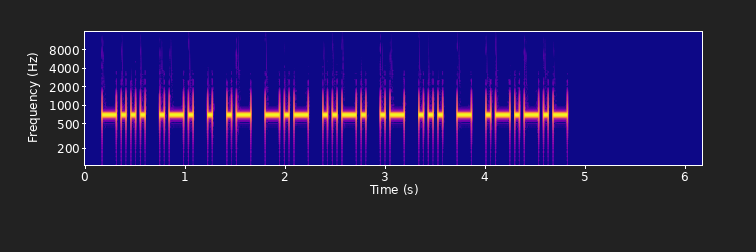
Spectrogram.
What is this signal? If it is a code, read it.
Morse code, heard as a keyed tone, about 25 wpm, 700 Hz. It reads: BREAKFAST.
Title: Easy Phrases 25wpm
